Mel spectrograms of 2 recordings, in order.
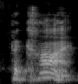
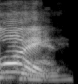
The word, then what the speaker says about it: pecan: the proper pronunciation of that pie, which is pecan, not Good boy. pecan.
